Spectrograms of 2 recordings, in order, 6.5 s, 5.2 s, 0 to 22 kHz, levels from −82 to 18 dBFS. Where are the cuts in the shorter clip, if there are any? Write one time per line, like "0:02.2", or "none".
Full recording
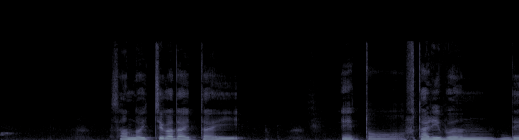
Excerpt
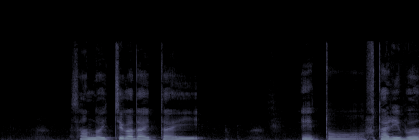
none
